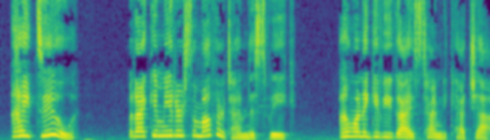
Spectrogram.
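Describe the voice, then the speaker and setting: A put-on character voice, high and squeaky, with a cheerful tone. It moves at a fairly quick pace. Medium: audio drama. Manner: cheerful, casual.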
